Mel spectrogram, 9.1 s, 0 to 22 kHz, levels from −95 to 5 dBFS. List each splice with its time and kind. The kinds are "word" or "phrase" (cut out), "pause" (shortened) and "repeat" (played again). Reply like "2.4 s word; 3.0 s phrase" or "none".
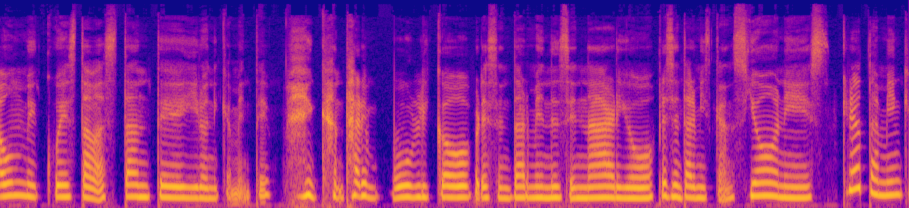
none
